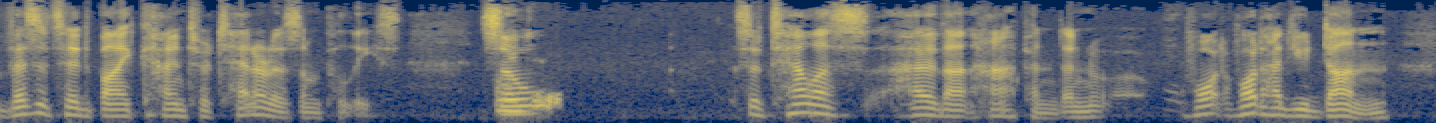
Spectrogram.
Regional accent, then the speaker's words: Scotland, United Kingdom; a very monocultural, monoethnic area, like where my hometown in Scotland

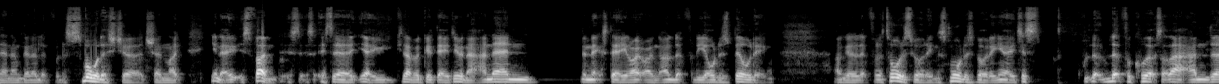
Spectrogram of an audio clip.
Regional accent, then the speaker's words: South West England, United Kingdom; Growing up in Somerset, I was always surrounded by, the hills, the coastline, the caves, things like, for example, Cheddar Gorge. It is a stone's throw away from me.

